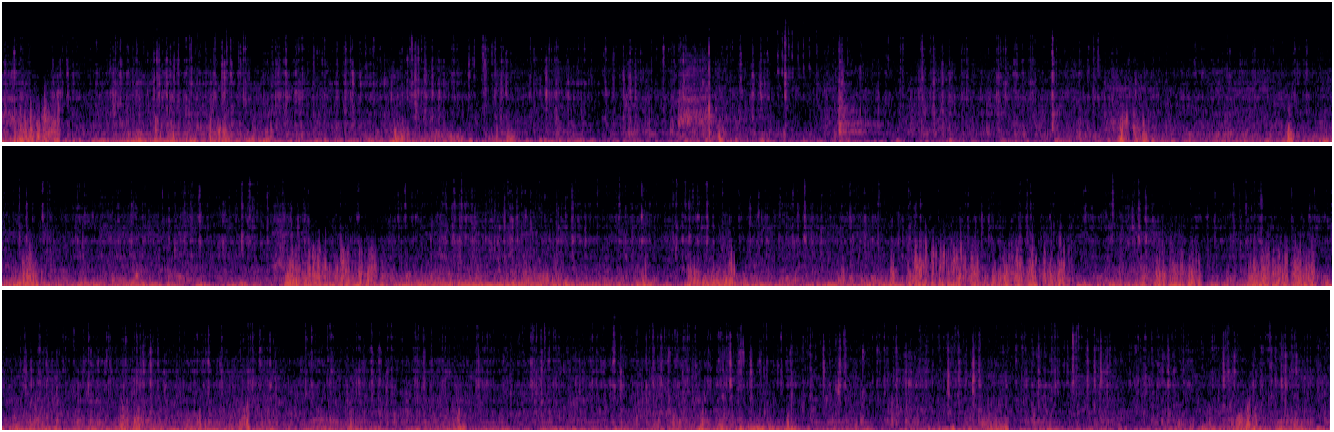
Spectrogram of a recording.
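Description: Mountain bike being ridden on a trail: tyre noise and frequent knocks and rattles from the bike over uneven ground, with wind rumbling on the microphone.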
